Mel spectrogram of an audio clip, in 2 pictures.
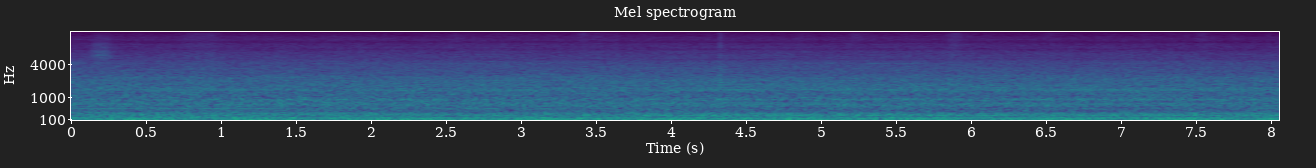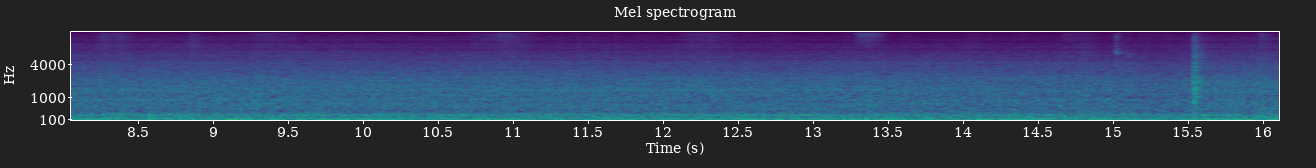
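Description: A steady, low mechanical hum that holds even throughout, with a single sharp click near the end.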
